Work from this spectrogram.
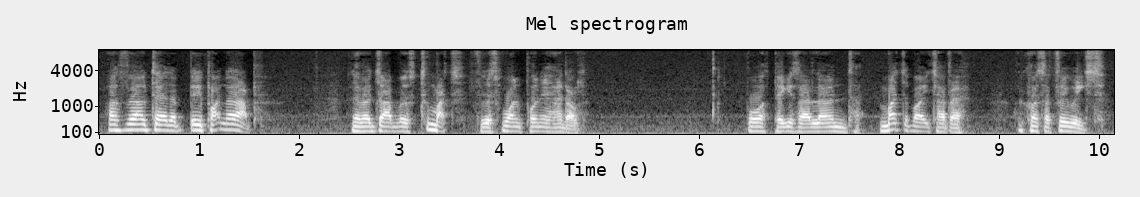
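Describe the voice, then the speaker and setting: Man haltingly narrating a story. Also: on the low side, dark tone. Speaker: story reader. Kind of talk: scripted narration of a fan fiction story.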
